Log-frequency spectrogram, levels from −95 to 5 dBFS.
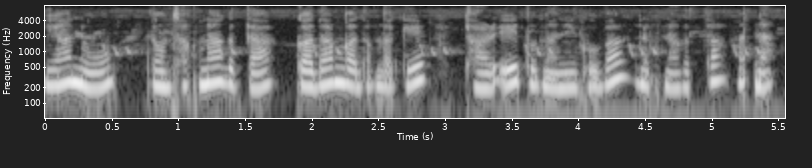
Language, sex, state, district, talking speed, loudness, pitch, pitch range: Garo, female, Meghalaya, South Garo Hills, 120 wpm, -16 LUFS, 225 Hz, 205-250 Hz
